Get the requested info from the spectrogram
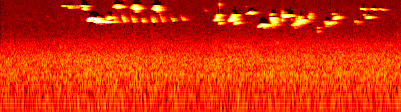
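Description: A small songbird singing: a quick run of repeated high notes starting about a second in, then a varied string of chirps and whistles, over a faint background hiss.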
